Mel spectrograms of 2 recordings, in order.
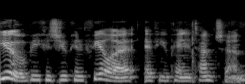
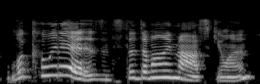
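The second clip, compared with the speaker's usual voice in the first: bright "look who it is" surprise; excited reveal; 6 semitones higher than usual. Real, not acted. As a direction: pitch jumps up, delighted to see the card.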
